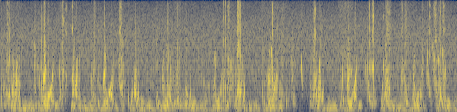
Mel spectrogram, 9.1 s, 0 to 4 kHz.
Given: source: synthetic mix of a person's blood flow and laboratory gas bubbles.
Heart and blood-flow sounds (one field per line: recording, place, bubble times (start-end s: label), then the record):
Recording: Doppler ultrasound of blood flow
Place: precordium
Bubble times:
0.00-0.43 s: bubbles
0.66-0.99 s: bubbles
1.16-1.34 s: bubbles
1.41-1.52 s: bubbles
1.79-2.04 s: bubbles
2.35-2.51 s: bubbles
2.53-2.61 s: bubbles
2.66-2.70 s: bubbles
3.09-3.25 s: bubbles
3.31-3.78 s: bubbles
4.04-4.23 s: bubbles
4.41-4.92 s: bubbles
5.19-5.94 s: bubbles
5.98-6.08 s: bubbles
6.18-6.47 s: bubbles
6.75-7.05 s: bubbles
7.21-7.54 s: bubbles
7.62-7.84 s: bubbles
7.99-8.33 s: bubbles
8.41-8.94 s: bubbles
From the record:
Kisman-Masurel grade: 242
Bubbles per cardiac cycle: several, 3 to 8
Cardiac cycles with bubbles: 100%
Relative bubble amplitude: moderate (0.250 to 0.450)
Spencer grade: 3 (all of the cardiac periods contain showers or single bubble signals, but not dominating or overriding the cardiac motion signals)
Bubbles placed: anywhere in the cardiac cycle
